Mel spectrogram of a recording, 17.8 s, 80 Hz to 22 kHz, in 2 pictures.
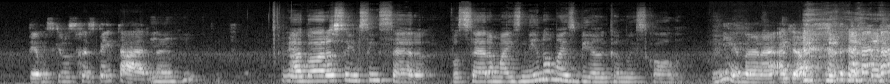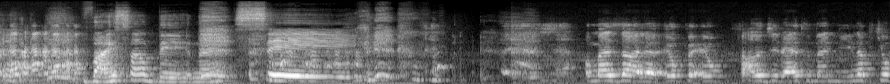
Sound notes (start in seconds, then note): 8.0 laughter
